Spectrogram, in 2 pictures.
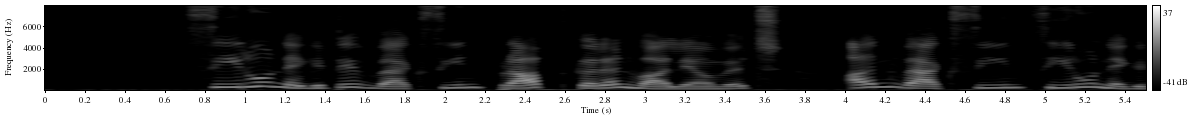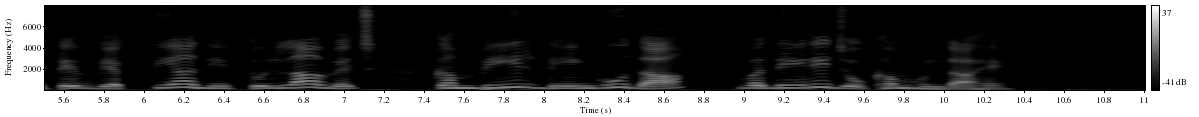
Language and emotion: Punjabi, neutral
